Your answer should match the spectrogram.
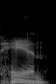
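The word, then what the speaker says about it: Hahn: pronounced Han.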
